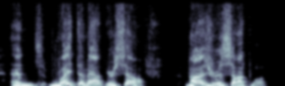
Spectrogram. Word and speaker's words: Vajrasattva: Vajrasattva, Vajra, Vajra, Sat, S-A-T, Va. Vajra means the wisdom mind. Sat means a human being, means a being. And Va means a holy being. So it's Vajrasattva, it's Bodhisattva.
